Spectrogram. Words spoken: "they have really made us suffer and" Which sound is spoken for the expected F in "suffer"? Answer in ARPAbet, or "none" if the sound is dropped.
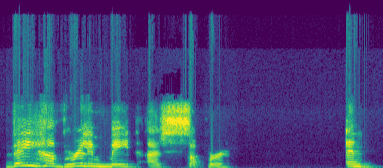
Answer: P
